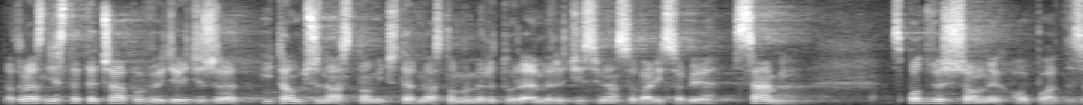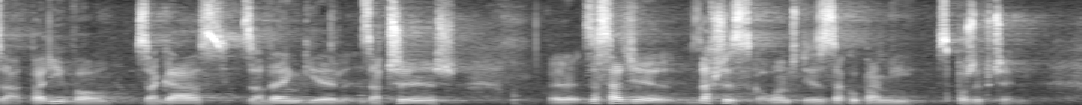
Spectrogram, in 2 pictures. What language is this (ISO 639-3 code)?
pol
